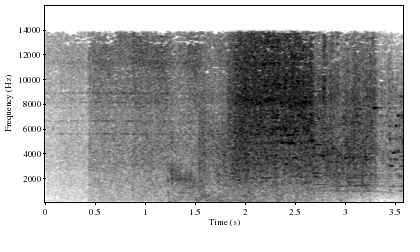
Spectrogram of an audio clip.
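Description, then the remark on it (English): A loud crash as a robber smashes through a glass shop window, with a dense, noisy burst of shattering glass lasting a few seconds and no voices. “The second robber crashes through a shop window.”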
